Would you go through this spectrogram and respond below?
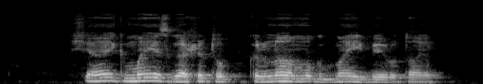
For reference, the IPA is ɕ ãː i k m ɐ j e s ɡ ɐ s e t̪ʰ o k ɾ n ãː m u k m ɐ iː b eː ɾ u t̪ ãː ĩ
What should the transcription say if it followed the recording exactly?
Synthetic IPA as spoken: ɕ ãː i k m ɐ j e s ɡ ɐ ʂ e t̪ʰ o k ɾ n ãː m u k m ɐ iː b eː ɾ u t̪ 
